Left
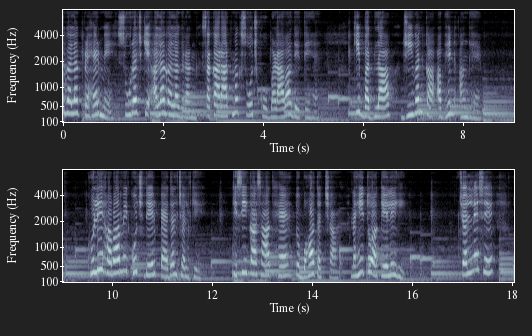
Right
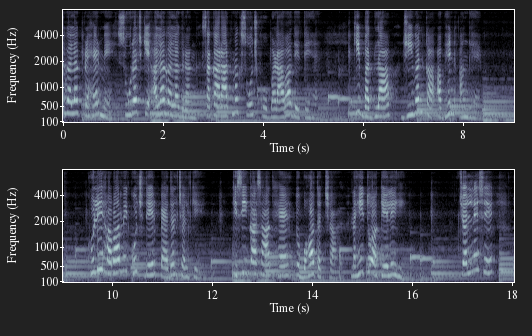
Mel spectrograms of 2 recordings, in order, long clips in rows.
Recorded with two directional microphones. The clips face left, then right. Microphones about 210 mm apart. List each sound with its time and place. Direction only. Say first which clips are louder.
0.0 s a woman's voice: left 4 dB; 55° left (ahead or behind)
5.8 s a woman's voice: left 5 dB; 55° left (ahead or behind)
9.6 s a woman's voice: left 5 dB; 55° left (ahead or behind)
17.0 s a woman's voice: left 6 dB; 50° left (ahead or behind)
